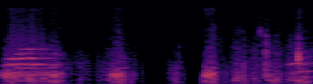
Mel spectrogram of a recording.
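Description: Near silence: the sound track is all but empty between phrases of speech.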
